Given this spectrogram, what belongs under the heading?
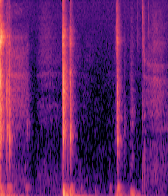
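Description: Keys on a backlit keyboard clatter in three separate bursts, as the Function and Insert keys are pressed close up. Each burst is short and sharp, and the gaps between them are quiet.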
